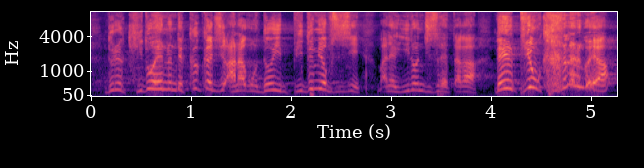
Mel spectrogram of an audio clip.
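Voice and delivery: building to a loud, high scolding; stern warning. Retold or imitated. Father scolding daughters not to complain, stern loud warning.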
